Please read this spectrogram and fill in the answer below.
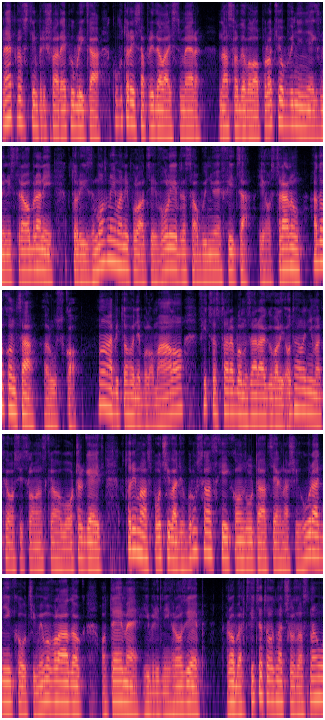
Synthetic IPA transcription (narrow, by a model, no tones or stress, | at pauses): najpr̩ʊst̪iːmpɾiʃlaɾɛpublikakukt̪ɔɾɛjsapɾid̪alaːjsmɛɾ | naslɛd̪ɔʋalɔpɾɔciɔbʋiɲɛɲɪiɛɡzminist̪ɾaɔbɾanikt̪ɔɾiːzmɔʒnɛjmanipulaːt͡siɛʋɔlɪɛbzasaɔbʋiɲujɛfit͡sa̰jɛɦɔst̪ɾanuad̪ɔkɔnt͡saɾuskɔ̰ | nɔaabit̪ɔɦɔɲɛbɔlɔmaːlɔfit͡sɔst̪aɾabɔmzaɾɛaɡɔʋaliʔɔ̰d̪ɦalɛɲiːmakɛːɦɔsislɔʋɛnskɛɦɔʋʊɔːt̪ɛɾɡɛjt̪kt̪ɔɾiːmalspɔt͡ʃiːʋaɟvbɾusɛlskixkɔnzult̪aːt͡siaɣnaʃiɣuːɾad̪ɲiːkʰɔʊt͡ʃimimɔʋlaːd̪ɔkɔt̪ɛːmɛɦibɾid̪niːɣɦɾɔzɪɛp | ɾɔbɛɾt̪fit͡sat̪ɔɔznat͡ʃilzasnaɦu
